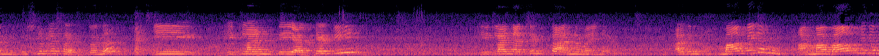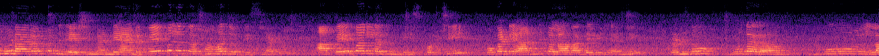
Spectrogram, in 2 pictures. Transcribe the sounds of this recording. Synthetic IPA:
nukɾuʂnɐpɾɐsɐːd̪t̪ːoːnɐiː | ʈlaːɳʈiɐt̪ʰjɐki | iʈlaːɳʈiɐt̪jɐk̪i̥kaːɾɐɳɐmɐjnaːɽu | ɐt̪ɐnumaːmiːd̪ɐmaːbʱaːʋɐmiːd̪ɐmuːɽaːɾoːpɐnːit͡ʃeːʃind̪ɐɳɖiaːjɐnɐpɛːpɐɾlːɐt̪oːsɐɦat͡ʃuːpisinɐːɽu | aːpɛːpɐɾlɐd̪ɐnt̪iːsu̥kot͡ʃːi | ɔkɐʈiaːɾd̪ʱikɐlaːʋaːd̪eːʋilːɐɳːi | ɾe̞ɳɖubuːd̪ɐ | buːl

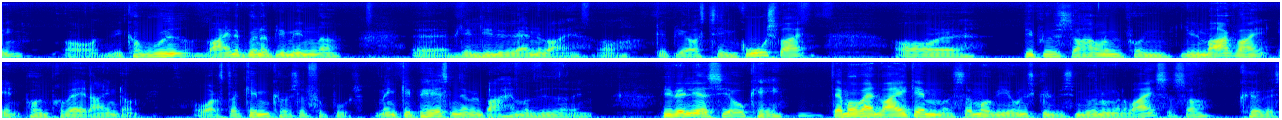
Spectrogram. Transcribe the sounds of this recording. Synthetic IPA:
i | ɒʋikʰɒ̽m̰ɐuð̰ˠʋɑ̈ɪnəb̥eɡ̥øn̰ɐb̥liːme̝nd̥ʁɐ | b̥liɐe̝nliləlænəʋɑ̈ɪ̰ɒ̽d̥e̝b̥liɐɒ̽sə̥t͡sʰe̝lenɡ̥o̝̰ːsʋɑ̈ɪ̰ | ɒ̽ | liːpʰlus̬lisɒ̽hɑ̈ʊnɐʋipʰɒ̽e̝nliləmɑ̈ːɡ̥əʋɑ̈ɪ̰e̝n̰pʰɒ̽e̝npʰʁiʋɛ̰ːɾ̥ɑ̈ɪnd̥ɒ̽m̰ | ɒ̽ʋɑ̈ɾ̥ɑsd̥ɒɡ̥em̩kʰøɐ̰sl̩fɒ̽b̥ud̥menɡ̥e̝ːpʰe̝esn̩ːemlib̥ɑ̈ːɦæmɑʋið̞ˠɐen | ʋiʋeljɐæsiːɐoʊkʰeɪd̥æmɒ̽ʋæːɐenʋɑ̈ɪ̰iɡ̥em̰m̩ɒ̽sɒ̽mɒ̽ʋiɔnsɡ̥yl̰ʋe̝sʋimøðˠnoŋnɔ̽nɐʋɑ̈ɪ̰sɒ̽sɒ̽kʰøːɐʋi

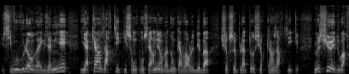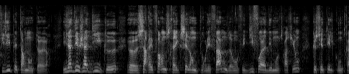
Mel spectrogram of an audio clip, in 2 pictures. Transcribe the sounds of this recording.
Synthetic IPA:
sivuvuleɔ̃vaɛɡzamineiljakʲɛ̃zaʁt̪iklkʲisɔ̃kɔ̃sɛʁneɔ̃vad̪ɔ̃kavwaʁləd̪eba | syʁsəplat̪osyʁkʲɛ̃za̰ʁt̪ikl | məsjøed̪waʁfilipɛt̪ɑ̃mɑ̃t̪œːʁ | ilad̪eʒad̪ikəːsaʁefɔʁmsə̥ʁɛɛkselɑ̃t̪̚puʁlefamnuzavɔ̃fɛd̪ifwalad̪emɔ̃st̪χasjɔ̃ | kəset̪ɛləkɔ̃t̪χɛ

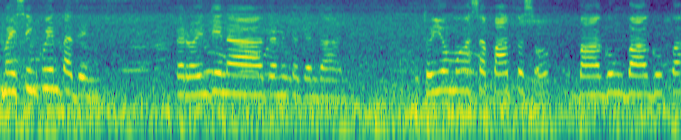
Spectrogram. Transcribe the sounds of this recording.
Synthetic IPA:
mɐjsɪŋkwɛnt̪ɐd̪ɪn | pɛːɾo̞hɪnd̪inɐɡɐnoŋkɐɡɐnd̪aʔan | ʔɛt̪o̞jʊŋmɐŋasɐpaːt̪osʔo | baːɡoŋbaːɡopa

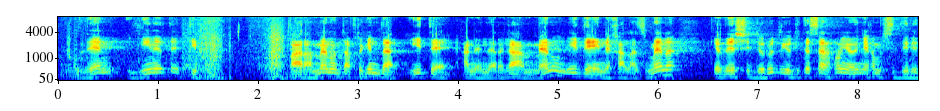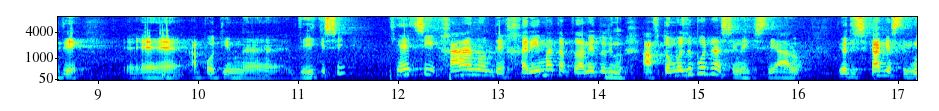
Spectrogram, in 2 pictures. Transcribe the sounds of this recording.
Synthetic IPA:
ðe̞nʝine̞t̪e̞t̪i | pɐɾɐme̞nunt̪ɐːft̪o̞cinit̪ɐit̪e̞ɐne̞ne̞ɾɣɐme̞nunit̪e̞ine̞xɐlɐ̰zme̞nɐ | ce̞ðensind̪iɾund̪eʝeot̪it̪e̞seɾɐxɾoɲɐðenixɐmesind̪iɾit̪i | ɐ̰po̞t̪inðiicisi | cee̞t͡sixɐno̞nd̪e̞xɾimɐt̪ɐːpot̪ɐt̪ɐmiɐt̪uðimuɐ̰ft̪o̞omo̞zðebo̞ɾinɐsine̞çi̥st̪iɐlo̞ | ðiot̪ise̞̥kɐpçɐst̪iɣ

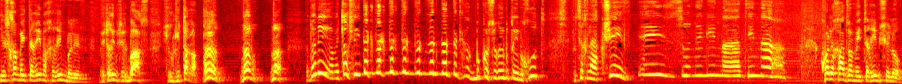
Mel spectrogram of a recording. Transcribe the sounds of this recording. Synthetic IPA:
jeʃleχamejt̪aʁimaχeʁimbelevmejtaʁimʃelbasʃelɡitaʁa̰man | manoma | ad̪oniamejtaʁʃelit̪akakdak̪ak̚daad̪ak̪akbokoʃeʁoimot̪oimχut̪ | vet͡saʁiχleakʃivezuneɡinad̪ina | kʰo̞leχad̪vamejt̪aʁimʃe̞lo̞

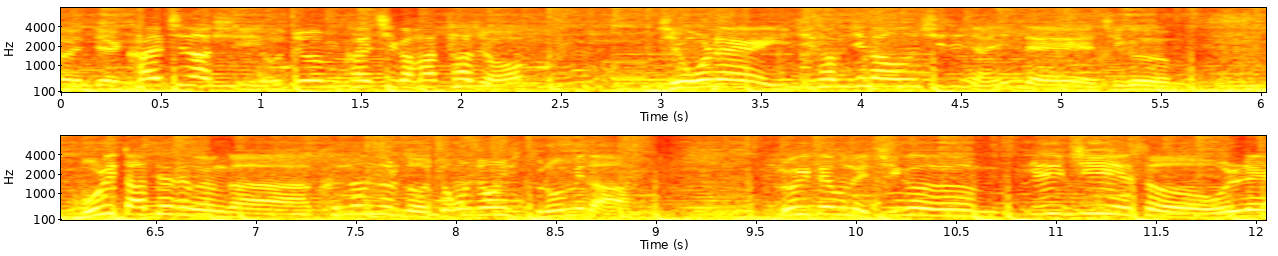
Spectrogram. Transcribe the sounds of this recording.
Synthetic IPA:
ind͡ʑe̞kʰaɭt͡ɕʰinak̚ɕ͈iʌd͡ʑɯmkʰaɭt͡ɕʰiɡahatʰad͡ʑo | t͡ɕiɡɯmwʌɭːe̞id͡ʑisʰamd͡ʑinaunɕʰid͡ʑiɲiaɲinde̞t͡ɕiɡɯmːuɾit͈atʰe̞sʰʌkɯɾʌŋɡa | kʰɯnːɯndɯɭdot͡ɕ͈oŋt͡ɕʌŋɕʰtuɾomɲida | kɯɾʌkʰit͈emune̞t͡ɕiɡɯmiɭd͡ʑiesʰʌwʌɭːe̞

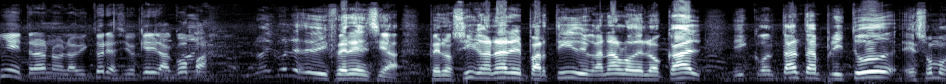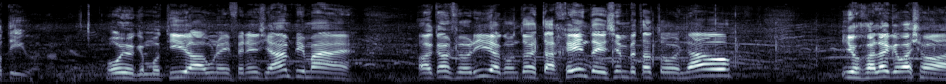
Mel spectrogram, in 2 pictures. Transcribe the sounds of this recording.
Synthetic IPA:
ɲait̪ɾaeɾnolaβik̚t̪o̞ɾjas̬ijokjeɾiɾako̞pa | noajɣo̞lezðe̞ðife̞ɾe̞nsja̰ | pe̞ɾo̞siɣanaɾe̞lpaɾt̪iðoiɣanaɾlo̞ðelo̞kal | iko̞nt̪ant̪aːmplit̪uðḛsomo̞t̪iβat̪ame | oβjo̞kemo̞t̪iβaunaðifeɾens̬jaampljaima | akaeɱflo̞ɾiðakont̪oaet̪axent̪̬aiðesjempɾeht̪at̪oðoelaðo | io̞xalakeβaʃa

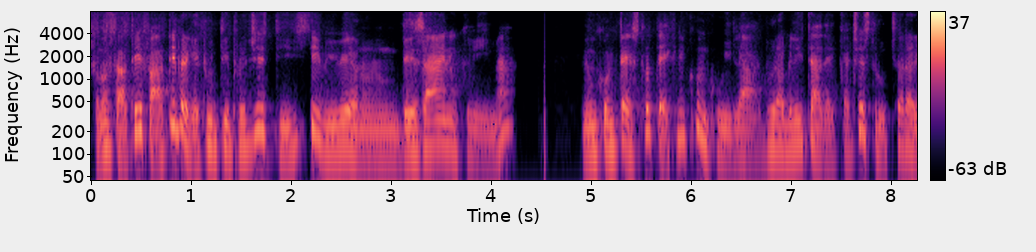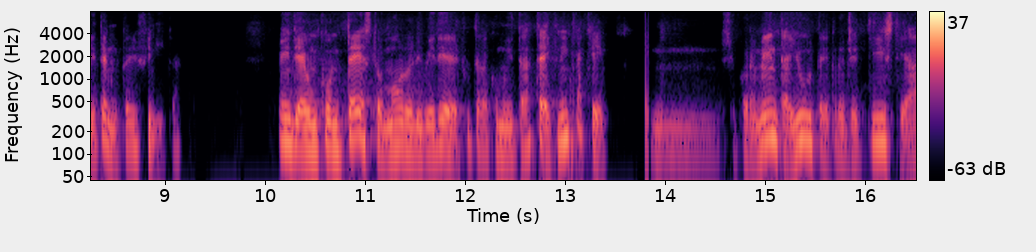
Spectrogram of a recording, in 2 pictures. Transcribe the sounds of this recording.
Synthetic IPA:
soːnost̪aːt̪ifat̪ːip̬erk̟et̪ːut̪ːiːpɾod͡ʒet̪ːist̪iviveːvanoinund̪ezajnkliːma | inuŋkont̪ɛst̪ot̪ɛknikoiŋkujlad̪uɾabilit̪ad̪elkalt͡ʃest̪ɾut̪soɛːɾaɾit̪enuːt̪aiɱfiniːt̪a | kwind̪iɛuŋkont̪ɛst̪omɔːd̪od̪ived̪eːɾet̪ut̪ːalakomunit̪at̪ːɛkːnikak̟e | sikuɾament̪eajuːt̪aipɾod͡ʒet̪ːist̪ia

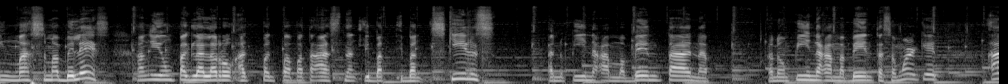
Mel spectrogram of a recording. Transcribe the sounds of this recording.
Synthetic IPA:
ŋmɐsmɐbɪlɛs | ʔɐŋɪjoŋpɐɡlalɐɾo̞ʔɐt̪̚pɐɡ̚pɐpɐt̪ɐʔasnɐŋʔɪbat̪̚ʔɪbaŋskɪls | ʔɐnopiːnɐkɐmɐbɛnt̪ɐnɐ | ʔɐnoŋpiːnɐkɐmɐbɛnt̪ɐsɐmaɹkɛt̪̚ʔɐ

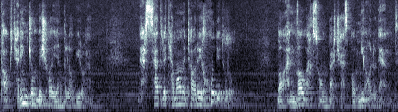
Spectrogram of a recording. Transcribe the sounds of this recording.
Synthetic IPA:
pʰɒːkʰt̪ʰæɾiːnd͡ʒombe̞ʃhɒːjeeŋɢelɒːbiːɾoːhæm | d̪̥æɾsæd̪ɾet̪ʰæmɒːmet̪ʰɒːɾijxod̪et̪ʰoɾo | bɒːʔænvɒːoæxsɒːmbæɾt͡ʃʰæspʰɒːmiːʔɒ̰ːluːd̪ænd̪̥

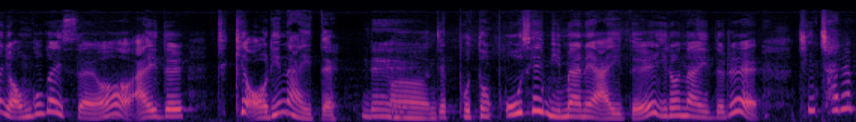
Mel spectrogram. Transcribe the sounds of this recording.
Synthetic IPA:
njʌŋɡuɡais͈ʌjoa̰idɯɭtʰɯ̥kʰiʌɾinaidɯɭneʌind͡ʑe̞potʰoŋosʰe̞mimane̞aidɯɭiɾʌnaidɯɾɯɭt͡ɕʰiŋt͡ɕʰaɾɯ

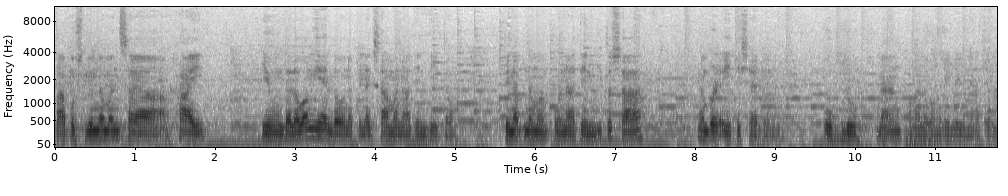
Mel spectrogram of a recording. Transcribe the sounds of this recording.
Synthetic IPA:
t̪aːpo̞slʊnːɐmansɐhaj | jʊŋd̪ɐlɐwaŋjɛːlo̞nɐpɪnɐɡsaːmɐnaːt̪ɪnd̪iːt̪o̞ | t̪ɪnɐp̚nɐmanpʊnaːt̪ɪnd̪iːt̪o̞sɐ | nʔɐmbɛɹʔḛjt̪ɪsɛvɛn | ʔʊblu | nɐŋpɐŋɐlɐwaŋɾɪlɛjna̰ːt̪ɪn

